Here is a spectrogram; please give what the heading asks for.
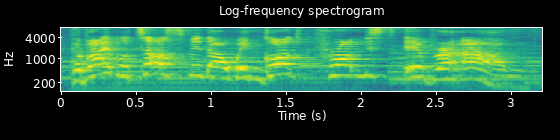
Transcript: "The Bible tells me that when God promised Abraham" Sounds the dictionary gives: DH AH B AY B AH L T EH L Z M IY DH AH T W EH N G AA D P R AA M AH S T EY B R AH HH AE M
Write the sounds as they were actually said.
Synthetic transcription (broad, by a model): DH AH B AY B AH L T EH L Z M IY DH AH T W EH N G AA D P R AA M AH S T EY B R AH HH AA M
